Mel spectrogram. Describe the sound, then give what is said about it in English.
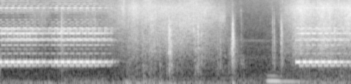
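A telephone rings twice late at night, just after two o'clock, each burst a steady, buzzy electronic tone, separated by a quiet gap holding faint clicks and a brief low hum. No one speaks. “You told me that you struggled to sleep too, so I thought I'd try and call.”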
